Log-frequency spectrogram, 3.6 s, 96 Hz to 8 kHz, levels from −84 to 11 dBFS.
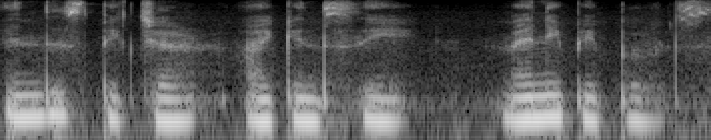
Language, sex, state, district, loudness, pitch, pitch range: English, female, Arunachal Pradesh, Lower Dibang Valley, -15 LUFS, 180 Hz, 175-190 Hz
